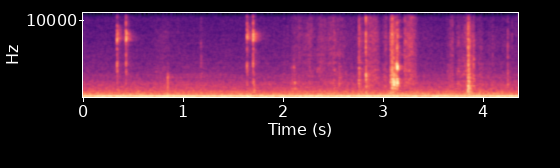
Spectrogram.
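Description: A few scattered sharp clicks from a computer keyboard and mouse, a pair about half a second in and a cluster near the end, over a steady low hum.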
